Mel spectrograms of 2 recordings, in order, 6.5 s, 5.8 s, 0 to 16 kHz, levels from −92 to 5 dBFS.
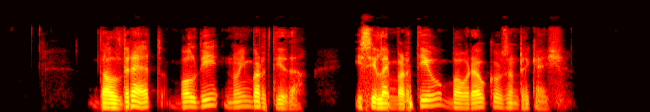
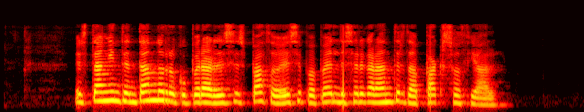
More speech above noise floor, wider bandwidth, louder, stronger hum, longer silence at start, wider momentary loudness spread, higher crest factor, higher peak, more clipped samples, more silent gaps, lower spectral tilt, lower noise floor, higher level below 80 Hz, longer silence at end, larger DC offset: first, over 67 dB vs 59 dB; first, 10 kHz vs 8 kHz; about the same, -23 LUFS vs -24 LUFS; neither; first, 1 s vs 0.75 s; first, 12 LU vs 9 LU; about the same, 22 dB vs 18 dB; first, -2 dBFS vs -6 dBFS; neither; neither; about the same, -4.5 dB/octave vs -4.5 dB/octave; first, under -90 dBFS vs -83 dBFS; first, -56 dBFS vs -72 dBFS; about the same, 0.85 s vs 0.85 s; neither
